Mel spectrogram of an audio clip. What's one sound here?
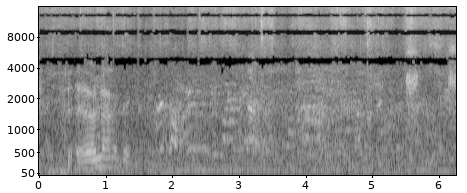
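Footsteps crunch on dry grass outdoors.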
